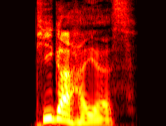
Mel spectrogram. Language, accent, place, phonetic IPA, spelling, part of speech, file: German, Germany, Berlin, [ˈtiːɡɐˌhaɪ̯əs], Tigerhaies, noun, De-Tigerhaies.ogg
- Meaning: genitive of Tigerhai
